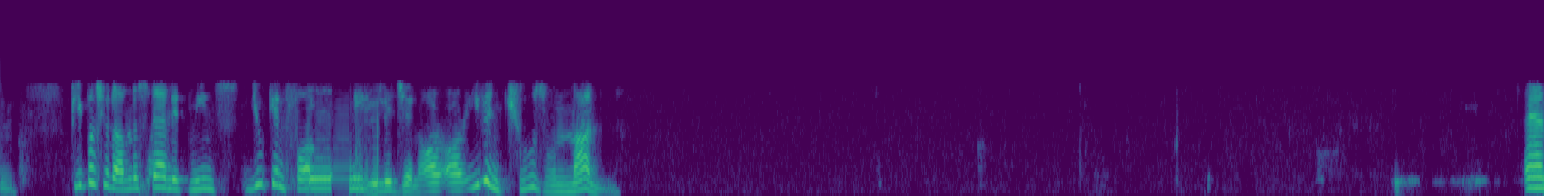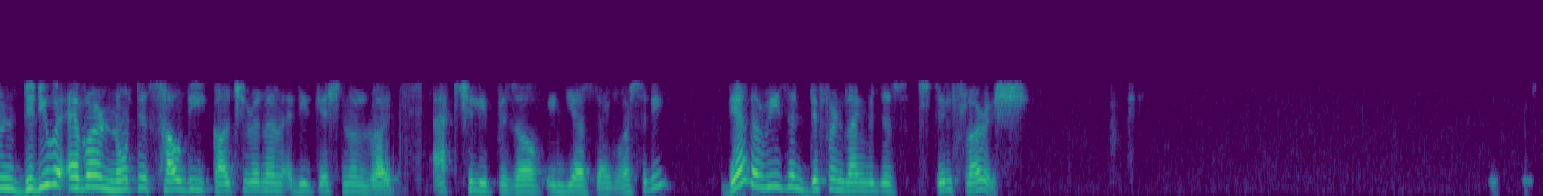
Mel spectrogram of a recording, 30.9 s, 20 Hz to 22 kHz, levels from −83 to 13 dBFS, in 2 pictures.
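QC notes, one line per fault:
throughout, G.729 codec: plainly audible coding damage. Nothing above 4 kHz survives, and the speech has a rough, slightly synthetic texture. The coder rebuilds each frame from a vocal tract filter, a pitch predictor and a few pulses, which fits an 8 kbit/s G.729A stream.
1.39–1.54 s, echo leak: a brief, faint copy of the speech arrives 294 ms after the original at roughly 15 dB below it. The likely cause is an echo canceller on a far-end loudspeaker side letting part of its microphone pickup through, which was then sent back.
24.46–24.62 s, background gated by the echo canceller: the room sound dips by about 8 dB for roughly 150 ms, then returns. The canceller has pulled the microphone down hard while the loudspeaker played and released it once playback stopped.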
